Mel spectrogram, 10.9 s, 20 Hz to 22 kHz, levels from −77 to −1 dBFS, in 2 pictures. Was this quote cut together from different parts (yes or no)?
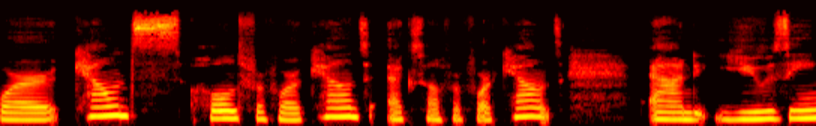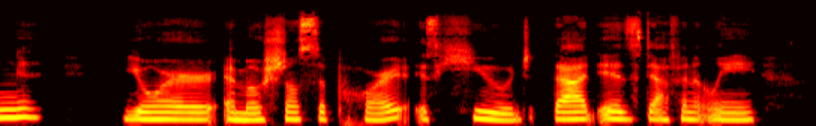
yes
